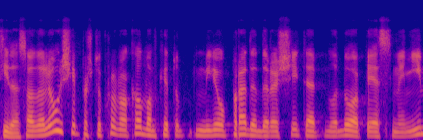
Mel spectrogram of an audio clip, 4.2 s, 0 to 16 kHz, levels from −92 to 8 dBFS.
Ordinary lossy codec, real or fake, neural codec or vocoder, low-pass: Opus, 16 kbps; fake; codec, 16 kHz, 2 kbps, X-Codec, HuBERT features, trained on balanced general audio; 7.2 kHz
